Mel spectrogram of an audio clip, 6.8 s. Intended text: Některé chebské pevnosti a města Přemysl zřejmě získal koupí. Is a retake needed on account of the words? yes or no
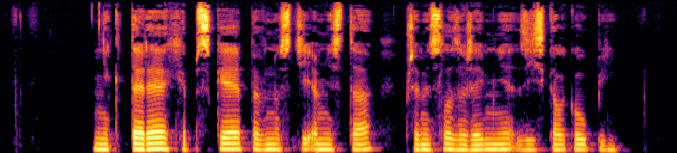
no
